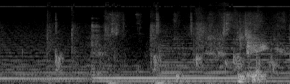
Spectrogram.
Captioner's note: footsteps thudding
